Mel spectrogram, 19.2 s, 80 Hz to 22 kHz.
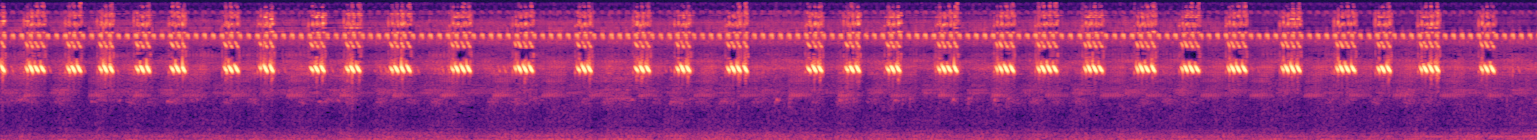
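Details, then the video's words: Cricket chirping by rubbing its wings, a steady string of high, pulsed chirps about every 0.6 seconds for nearly twenty seconds, clean and loud over faint low rumble. "ชวนไปฟังเสียงจิ้งหรีด จิ้งหรีดไม่ได้ร้อง แต่เอาปีกมาสีกันทำให้เกิดเสียงตามที่ได้ยินนี้แหละครับ"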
